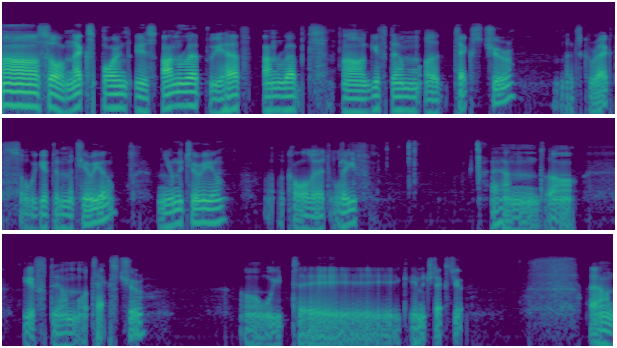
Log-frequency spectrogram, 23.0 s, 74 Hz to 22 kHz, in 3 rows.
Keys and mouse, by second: 6.8 middle click.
